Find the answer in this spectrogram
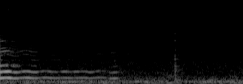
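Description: A woman's voice holding the final note of the song softly on one steady pitch, fading out about a second in. A faint click follows near the end.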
